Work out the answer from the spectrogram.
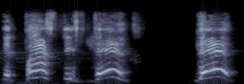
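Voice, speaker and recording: A man's voice: extremely high pitch, lively intonation, slow pace, heavily acted. An actor playing a proud, bitter, hard-drinking old father with a stern, commanding manner in a dramatic play reading. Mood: angry.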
